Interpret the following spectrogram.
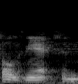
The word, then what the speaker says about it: Solzhenitsyn: i read the two solzhenitsyn books that's the proper way to pronounce his name apparently he solves the nits in books which came out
